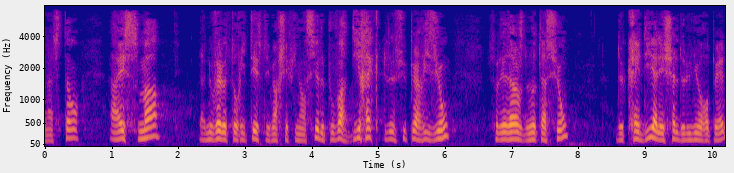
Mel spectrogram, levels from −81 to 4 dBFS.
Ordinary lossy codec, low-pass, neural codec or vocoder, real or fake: MP3, 32 kbps; 7.2 kHz; codec, 16 kHz, 4 kbps, X-Codec, WavLM features, trained on Multilingual LibriSpeech; fake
